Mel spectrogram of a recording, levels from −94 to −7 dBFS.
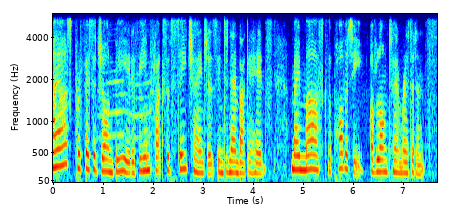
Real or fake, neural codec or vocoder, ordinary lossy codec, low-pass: real; none; Opus, 24 kbps; 5.4 kHz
